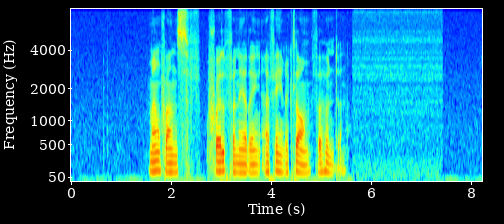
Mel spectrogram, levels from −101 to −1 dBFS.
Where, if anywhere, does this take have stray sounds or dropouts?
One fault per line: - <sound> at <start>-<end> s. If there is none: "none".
none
